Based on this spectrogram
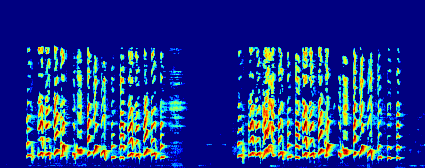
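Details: Rapid whistled chirping by a cockatiel in two long bursts of about three notes per second, with a quiet pause of over a second in between, recorded indoors.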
